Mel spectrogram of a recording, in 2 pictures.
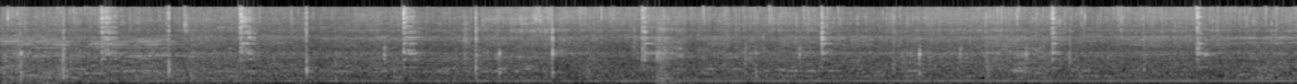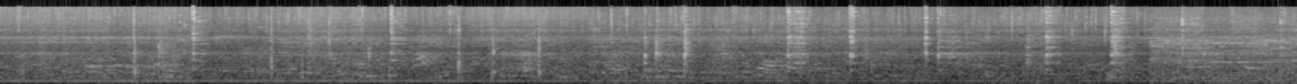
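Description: Hotteok frying in oil on a flat griddle: a continuous sizzle with irregular sharp crackles and pops throughout, over a steady low hum.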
